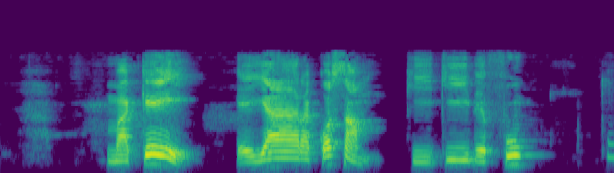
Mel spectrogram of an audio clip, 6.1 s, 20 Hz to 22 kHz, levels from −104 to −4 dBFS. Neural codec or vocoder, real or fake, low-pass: none; real; 7.2 kHz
